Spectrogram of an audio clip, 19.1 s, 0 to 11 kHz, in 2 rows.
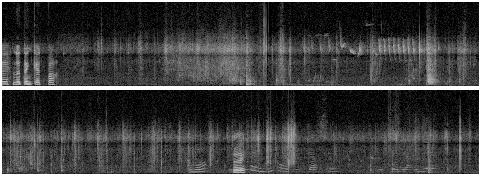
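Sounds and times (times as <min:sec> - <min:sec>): water splashing and sloshing: 0:03.2 - 0:06.8, 0:08.0 - 0:12.1, 0:13.4 - 0:18.2.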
